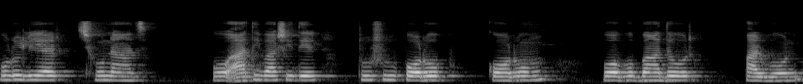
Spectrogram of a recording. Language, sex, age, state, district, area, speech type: Bengali, female, 45-60, West Bengal, Howrah, urban, spontaneous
